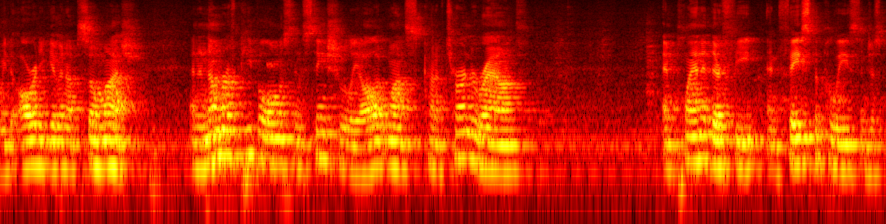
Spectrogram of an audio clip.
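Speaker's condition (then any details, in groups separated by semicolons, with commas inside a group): No condition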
